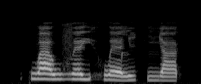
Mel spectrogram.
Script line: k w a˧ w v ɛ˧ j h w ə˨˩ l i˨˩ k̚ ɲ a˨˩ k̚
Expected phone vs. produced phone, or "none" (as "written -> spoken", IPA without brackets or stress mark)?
ə˨˩ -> ɛ˨˩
